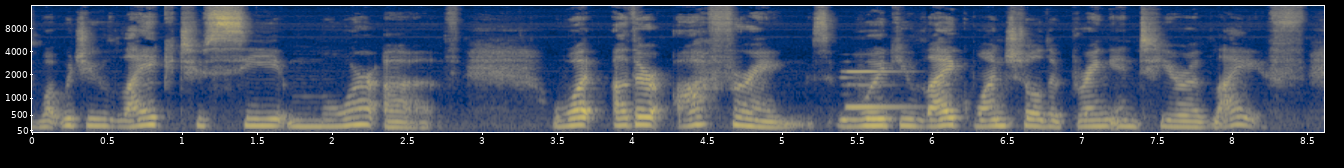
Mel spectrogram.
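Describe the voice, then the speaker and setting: A woman's voice: medium pitch, breathy edge. A woman who leads an online prayer service, making earnest, inviting announcements and listing ideas in long runs. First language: English. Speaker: program director and service leader.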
